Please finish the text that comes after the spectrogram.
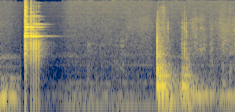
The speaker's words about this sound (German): Wir können ja mal kurz anstoßen, wenigstens, wenn es nicht mit Sekt, dann wenigstens mit Schorle oder ja, so. Ja, ne? genau. Prost, ne?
